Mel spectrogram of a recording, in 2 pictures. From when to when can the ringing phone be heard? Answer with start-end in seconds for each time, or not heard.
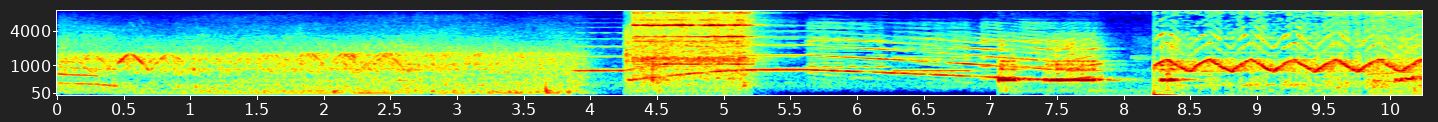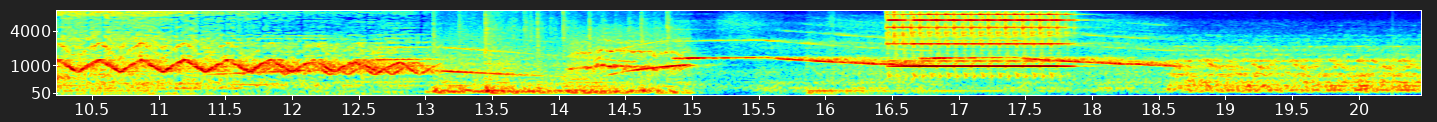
4.2-5.2, 7.0-8.4, 15.8-17.9.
